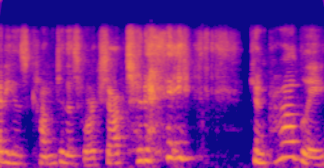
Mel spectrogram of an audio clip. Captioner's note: laughter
